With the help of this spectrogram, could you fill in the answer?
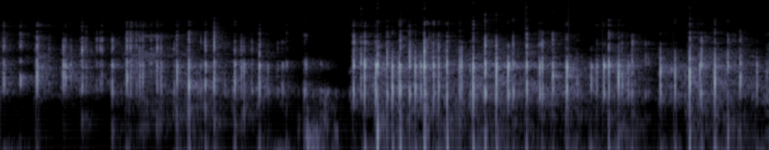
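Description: A small, empty, thin-walled white plastic cup, held above the face in both hands, is tapped and scratched quickly with fingertips and nails. This makes a rapid stream of short, dry, hollow clicks centered in the midrange with brief scratchy textures, pausing for a moment before resuming at a steady, busy pace.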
